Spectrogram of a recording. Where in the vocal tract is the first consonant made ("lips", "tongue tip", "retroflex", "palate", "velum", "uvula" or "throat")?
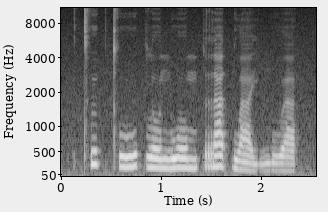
tongue tip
